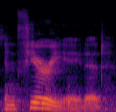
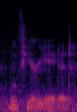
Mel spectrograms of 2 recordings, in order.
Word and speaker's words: infuriated: aided uh the Ted we use a flap for that t so it sounds like the word did and first syllable stress infuriated infuriated I was infuriated when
